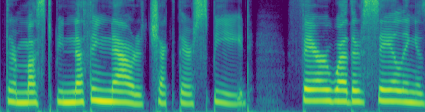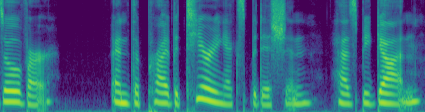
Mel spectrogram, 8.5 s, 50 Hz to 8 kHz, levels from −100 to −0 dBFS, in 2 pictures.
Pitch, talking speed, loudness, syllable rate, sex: 230 Hz, 140 wpm, -17 LUFS, 4.4 syllables/s, female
